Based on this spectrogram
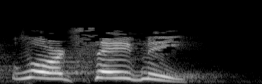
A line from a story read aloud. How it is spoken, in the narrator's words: as he begins to sink, he cried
